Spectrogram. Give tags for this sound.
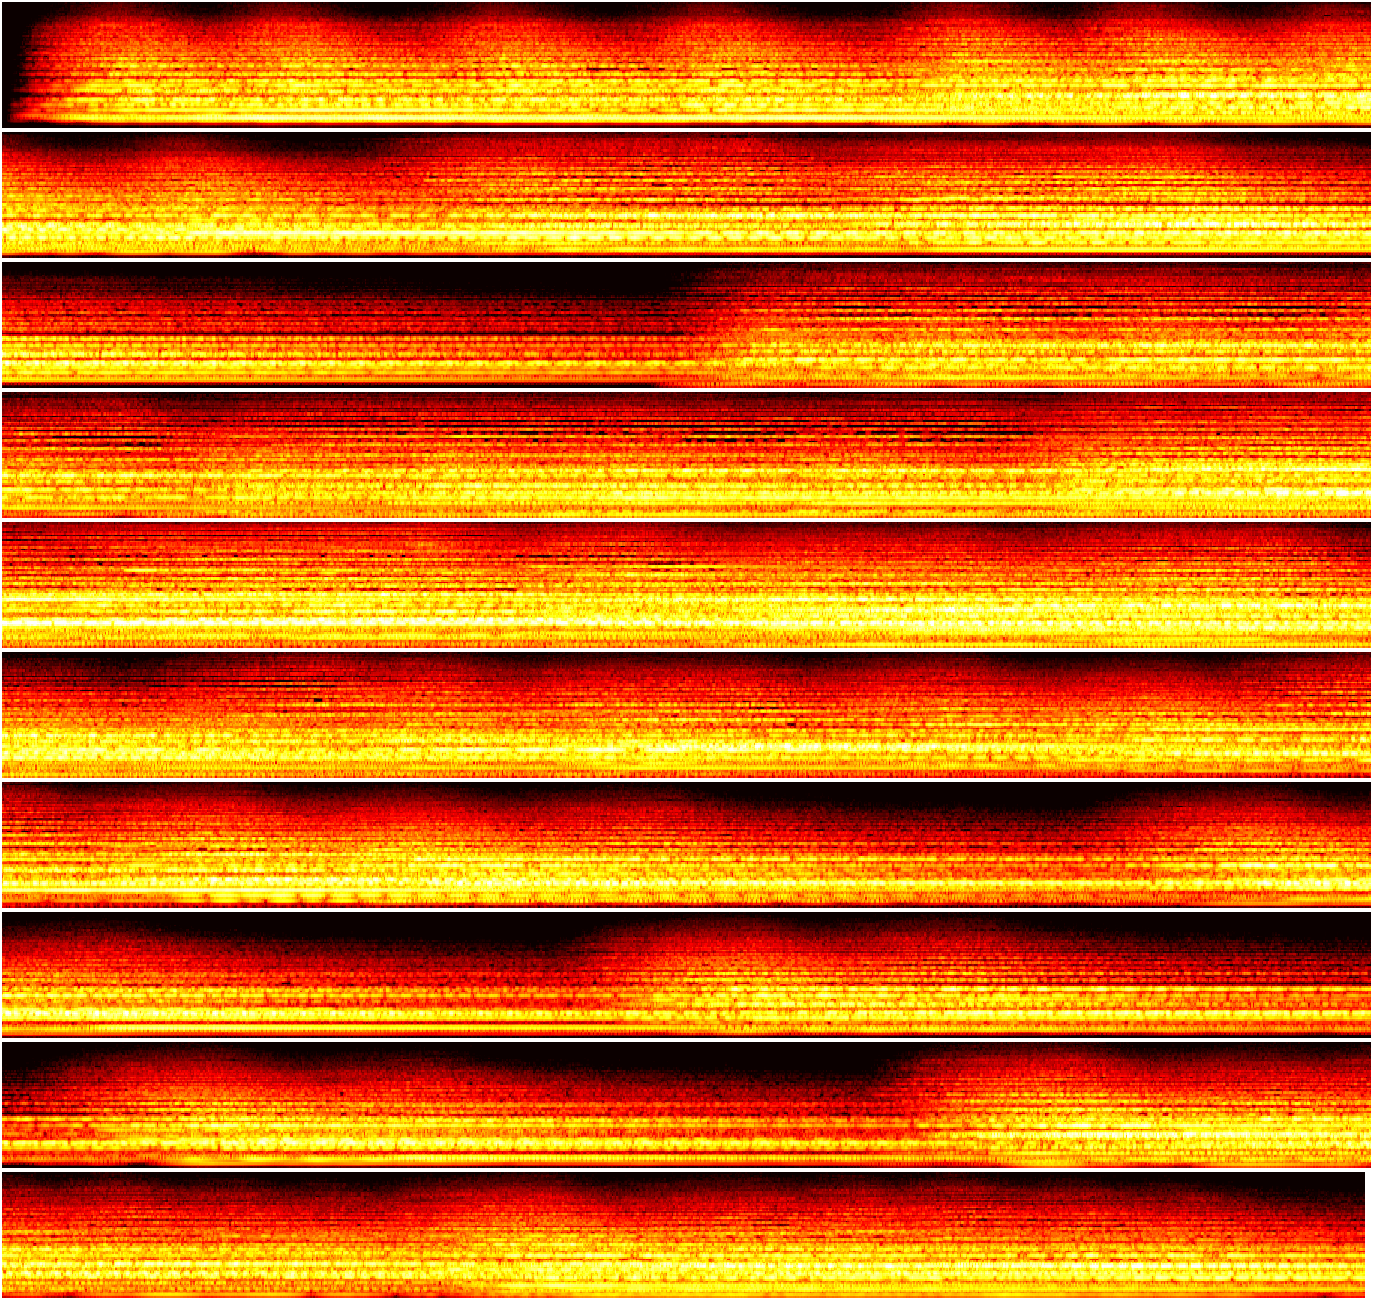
Eternity Love Beauty Universe Violin Passion Cinematic Life

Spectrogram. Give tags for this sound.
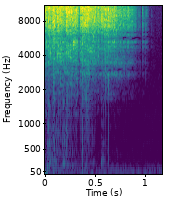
convolution impulse ir response reverb

